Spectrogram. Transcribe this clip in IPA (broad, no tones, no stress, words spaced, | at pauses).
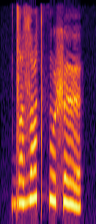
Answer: dʲœzˤœt θoʂœ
